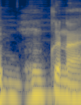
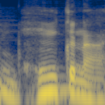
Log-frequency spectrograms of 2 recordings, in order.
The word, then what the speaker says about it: भूंकना: और मोस्टली क्या है, हम इसको गलत उच्चारण करते हैं। हम बोलते हैं ना यार कुत्ता भौंक रहा है, ऐसे तो बोलते हैं, वो नहीं है, कुत्ता भूंक रहा है, भूंक, ये वाला भूंक आएगा जो, क्योंकि हम क्या है गलत उच्चारण करते हैं इसका, और इसीलिए इंपॉर्टेंट भी है।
